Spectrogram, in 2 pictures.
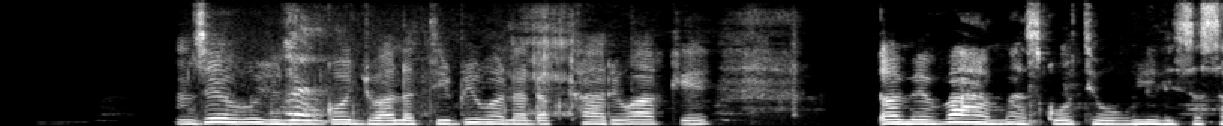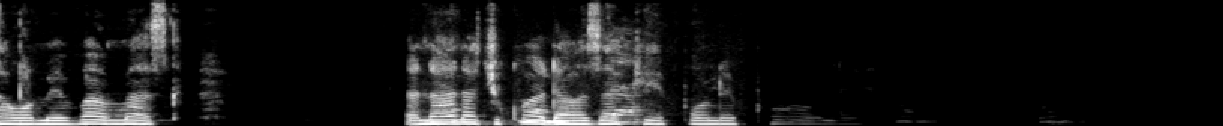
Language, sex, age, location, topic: Swahili, female, 25-35, Wajir, health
